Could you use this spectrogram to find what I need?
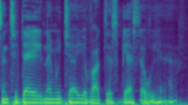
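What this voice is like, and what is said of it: Seductive, sexy voice. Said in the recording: “Sexy voice. ... did I get a little seductive?”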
